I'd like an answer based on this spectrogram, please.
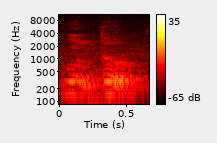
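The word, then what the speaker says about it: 印度: Like for the word for India in Chinese, Yindu, and you have to say it like that, or else it'll have a different meaning.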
